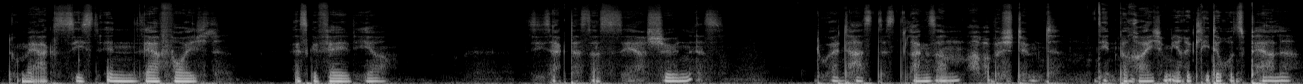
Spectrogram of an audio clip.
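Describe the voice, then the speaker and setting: A woman whispers close to the mic in a slow, intimate, breathy voice. Her tone stays flat and dark, with a gravelly edge under the hush. The sound is dry and close, with no room around it. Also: sits low, no room sound. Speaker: narrator. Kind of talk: whispered second-person audio drama narration. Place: studio.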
